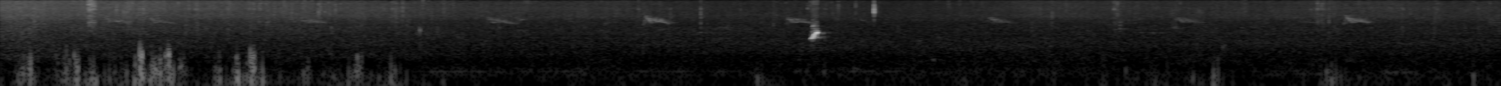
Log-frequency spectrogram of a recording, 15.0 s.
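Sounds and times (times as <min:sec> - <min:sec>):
bird chirps: 0:07.9 - 0:08.3.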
